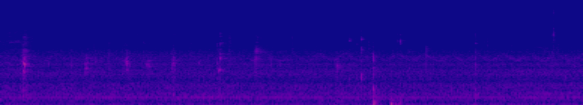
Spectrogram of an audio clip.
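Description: Faint chewing of food, with scattered small mouth clicks and one louder knock a little past halfway, over a steady low hum.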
